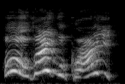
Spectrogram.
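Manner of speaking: very high, slow, loud sarcasm; sarcastic squeal. Real, not acted. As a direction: squeal mock praise. Sarcastic about crossbows.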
